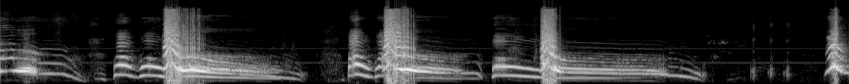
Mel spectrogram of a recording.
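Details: Romeo, a pet pug, howls for his owner: long wavering howls that rise then slide down in pitch, about four drawn-out cries separated by short pauses, each punctuated by sharp bark-like bursts, with a final yelp at the end.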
